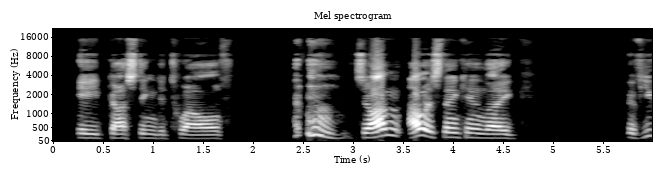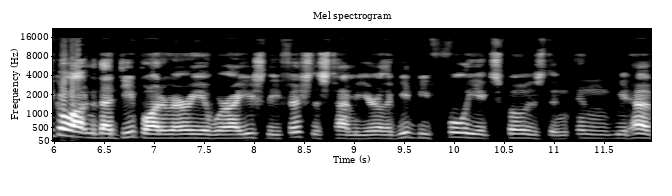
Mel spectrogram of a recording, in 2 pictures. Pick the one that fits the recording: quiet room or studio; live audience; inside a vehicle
inside a vehicle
